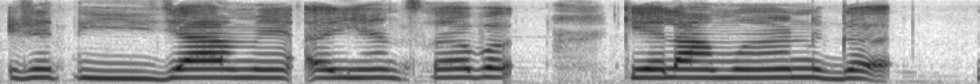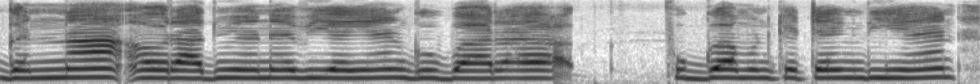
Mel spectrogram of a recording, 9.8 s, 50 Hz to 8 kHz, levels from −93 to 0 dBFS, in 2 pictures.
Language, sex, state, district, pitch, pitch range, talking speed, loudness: Hindi, male, Chhattisgarh, Jashpur, 285 Hz, 280-295 Hz, 145 wpm, -17 LUFS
